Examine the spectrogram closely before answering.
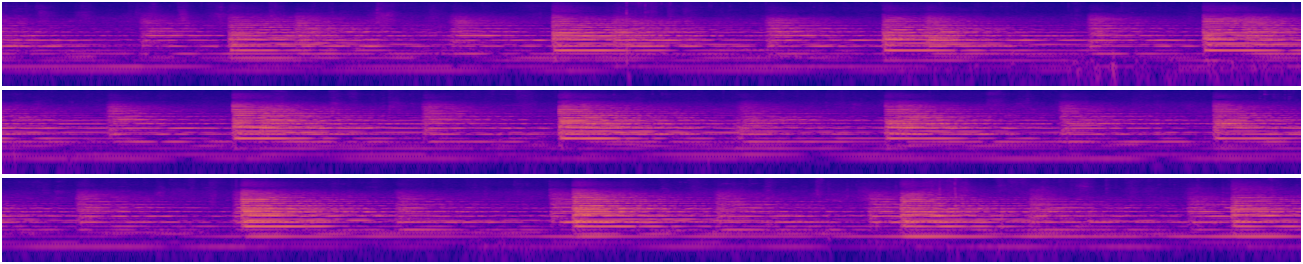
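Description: Several swinging church bells in the tower of the Sint Martinuskerk ringing together. The loudest strikes come about every two and a half seconds, other bells strike in between, and a steady hum of after-tone runs beneath. This is the inluiden, the ringing-in of a service.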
